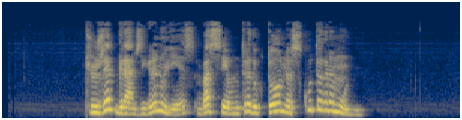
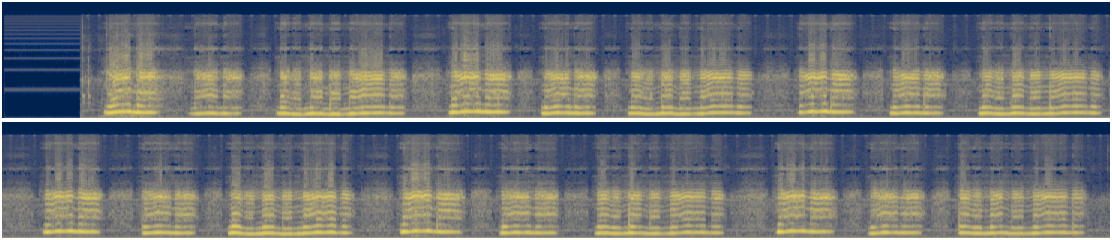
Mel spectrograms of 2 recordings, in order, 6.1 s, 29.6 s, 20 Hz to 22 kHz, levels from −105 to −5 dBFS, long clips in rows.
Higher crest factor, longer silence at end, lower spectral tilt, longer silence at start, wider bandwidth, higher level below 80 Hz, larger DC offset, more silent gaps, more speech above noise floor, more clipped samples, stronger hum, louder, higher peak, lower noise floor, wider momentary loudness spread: first, 18 dB vs 12 dB; first, 1.3 s vs 0.3 s; about the same, -5 dB/octave vs -5.5 dB/octave; first, 1.1 s vs 0 s; second, 11.5 kHz vs 14 kHz; second, -78 dBFS vs -54 dBFS; second, under 0.1% vs 1%; neither; first, 57 dB vs 41 dB; neither; neither; about the same, -20 LUFS vs -21 LUFS; first, -2 dBFS vs -10 dBFS; first, -76 dBFS vs -62 dBFS; second, 9 LU vs 19 LU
